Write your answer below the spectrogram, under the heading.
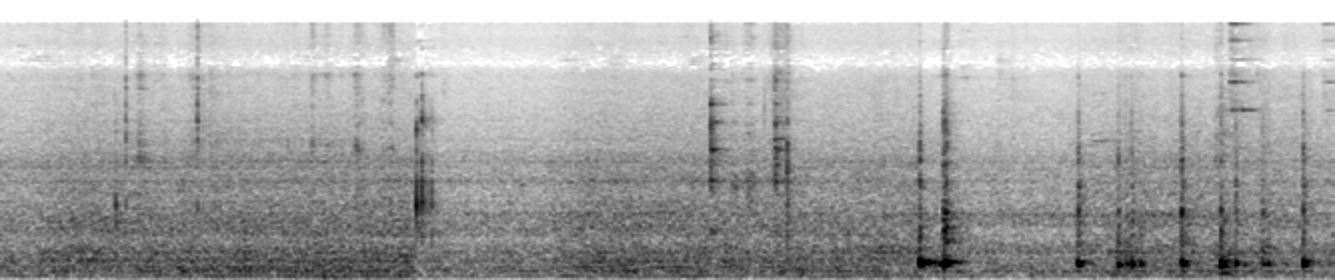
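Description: Stainless-steel bowl and mixer-grinder jar clinking and knocking: scattered light clinks, two sharp knocks about nine seconds in, and a quick run of knocks near the end as the jar is set onto the mixer base.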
